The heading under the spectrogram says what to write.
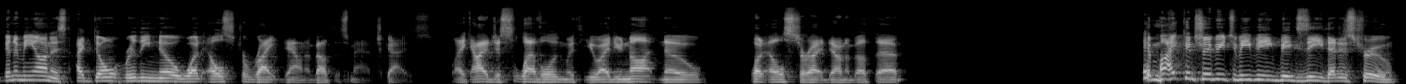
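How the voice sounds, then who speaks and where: Bright-voiced streamer in his late twenties. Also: mid-range voice, lively intonation, normal speed. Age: 20s. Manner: rambling and self-deprecating, frequent restarts. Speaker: card game streamer. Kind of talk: casual live-stream chat with viewers.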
